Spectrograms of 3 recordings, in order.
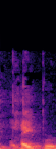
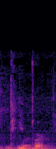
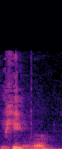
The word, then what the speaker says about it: Pieper: We want to say Piper, but the proper pronunciation is Pieper. P-I-E. It's really Joseph, but Joseph Pieper.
